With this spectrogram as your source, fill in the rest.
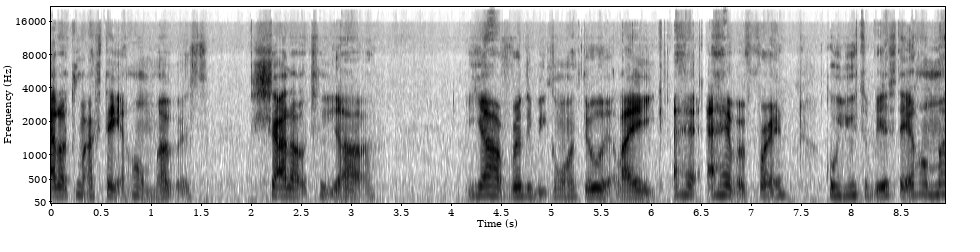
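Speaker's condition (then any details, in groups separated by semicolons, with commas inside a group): Cerebral palsy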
